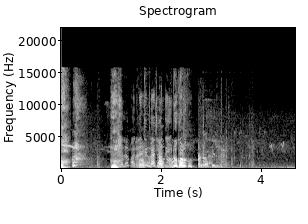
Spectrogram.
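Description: Young women talk excitedly.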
